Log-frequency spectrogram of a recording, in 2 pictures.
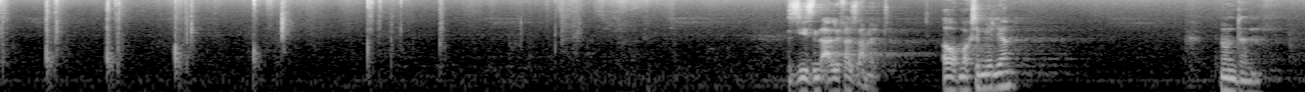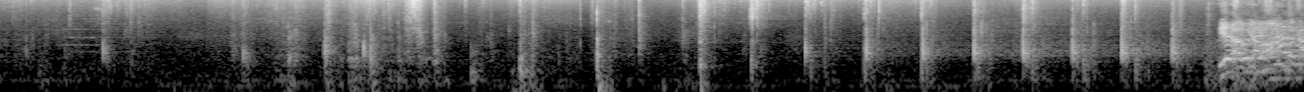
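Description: Footsteps echo on a stone floor in a large hall.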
